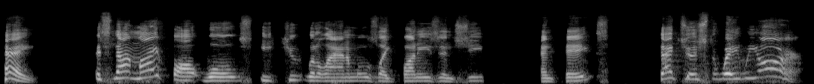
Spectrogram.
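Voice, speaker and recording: A man reading a picture book aloud as the wolf, playful with big pauses. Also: high-pitched, very animated, sharp tone, no room sound. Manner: playful, exaggerated sneezes and storyteller pauses. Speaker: guest reader. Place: library event.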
